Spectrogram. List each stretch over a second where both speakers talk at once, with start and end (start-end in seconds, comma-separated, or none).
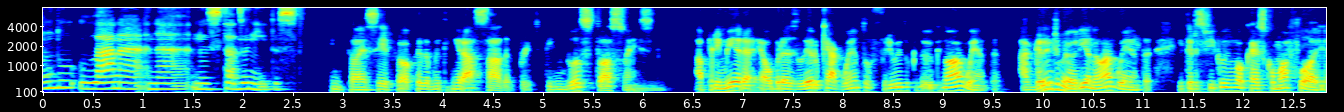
none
